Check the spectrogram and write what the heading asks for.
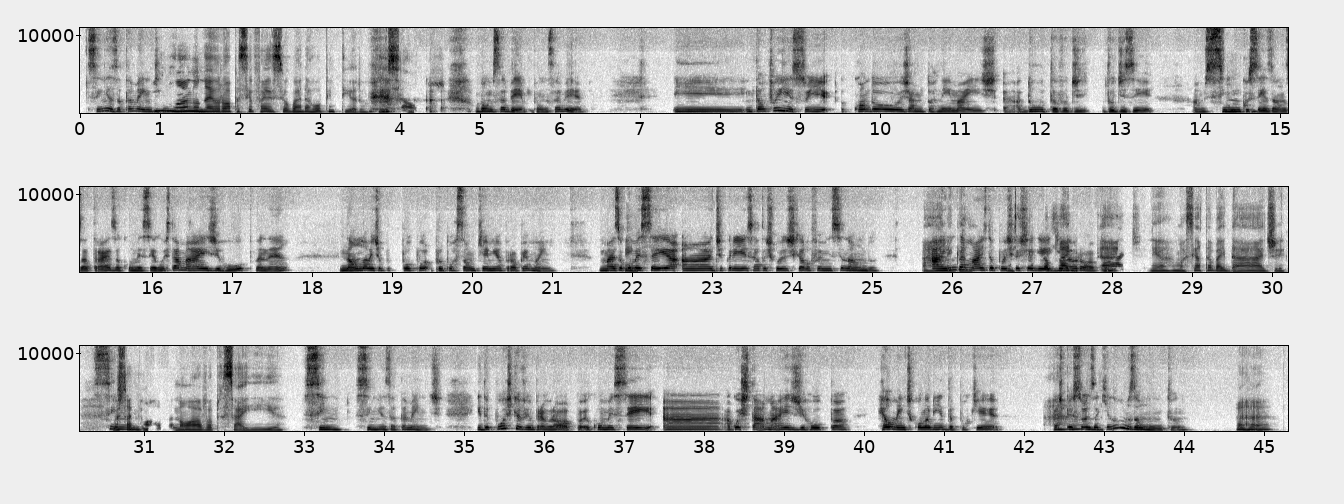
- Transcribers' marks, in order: static; laugh; distorted speech; tapping
- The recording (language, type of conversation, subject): Portuguese, podcast, Que influência a sua família teve na forma como você se veste?
- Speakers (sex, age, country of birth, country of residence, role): female, 25-29, Brazil, France, guest; female, 65-69, Brazil, Portugal, host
